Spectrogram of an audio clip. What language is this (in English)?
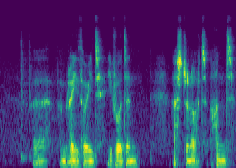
Welsh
